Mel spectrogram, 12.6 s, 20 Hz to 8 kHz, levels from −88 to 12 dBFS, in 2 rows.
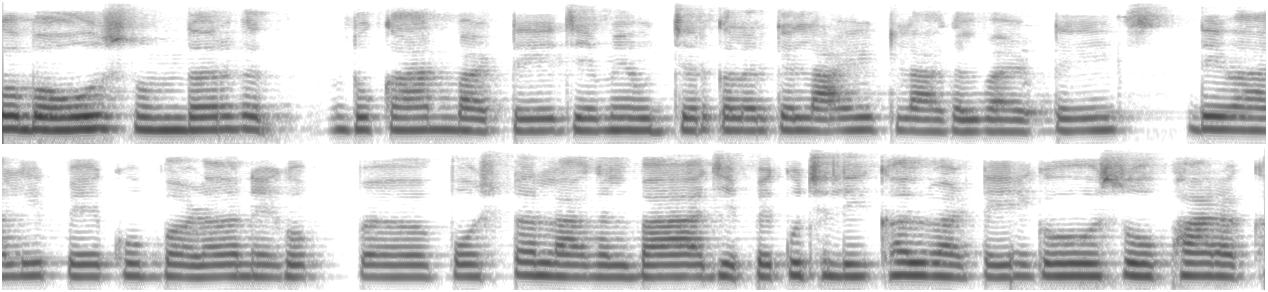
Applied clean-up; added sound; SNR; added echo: neural mask model DeepFilterNet 3.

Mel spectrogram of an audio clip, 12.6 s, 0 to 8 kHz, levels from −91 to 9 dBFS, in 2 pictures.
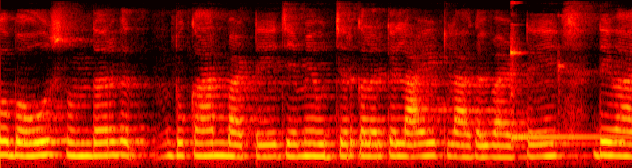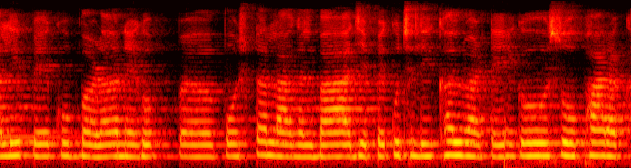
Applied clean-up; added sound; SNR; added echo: none; Doorbell; 12 dB; reverberation time 1.1 s.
